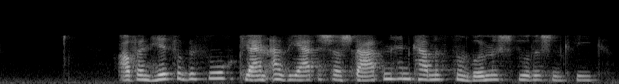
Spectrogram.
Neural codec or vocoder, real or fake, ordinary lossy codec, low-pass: codec, 16 kHz, 0.8 kbps, ZipCodec; fake; AAC, 16 kbps; 7.2 kHz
